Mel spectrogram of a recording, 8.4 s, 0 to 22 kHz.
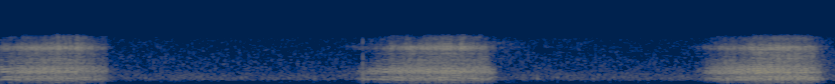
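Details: Adult woman snoring in sleep: steady, harsh snores about every three and a half seconds, roughly 17 a minute, with quiet gaps between them.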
